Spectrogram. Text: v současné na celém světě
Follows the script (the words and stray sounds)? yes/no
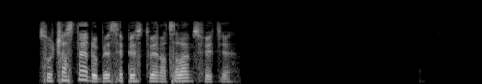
no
